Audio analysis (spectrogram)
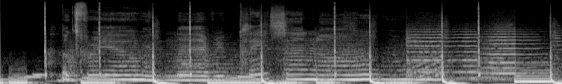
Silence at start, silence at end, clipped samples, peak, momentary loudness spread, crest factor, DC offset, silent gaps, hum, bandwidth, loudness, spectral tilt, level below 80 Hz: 0 s; 0 s; under 0.1%; -4 dBFS; 6 LU; 10 dB; 0.4%; none; none; 19 kHz; -15 LUFS; -7 dB/octave; -16 dBFS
